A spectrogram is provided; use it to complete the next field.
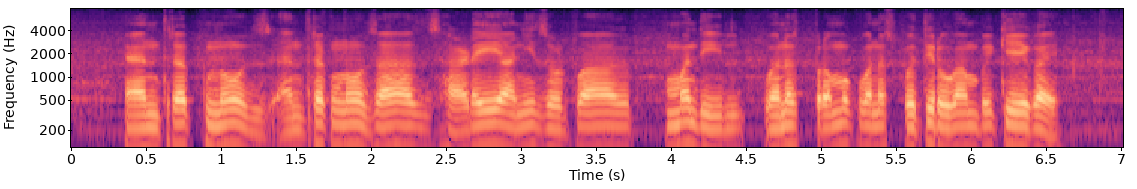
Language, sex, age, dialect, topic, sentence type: Marathi, male, 18-24, Varhadi, agriculture, statement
